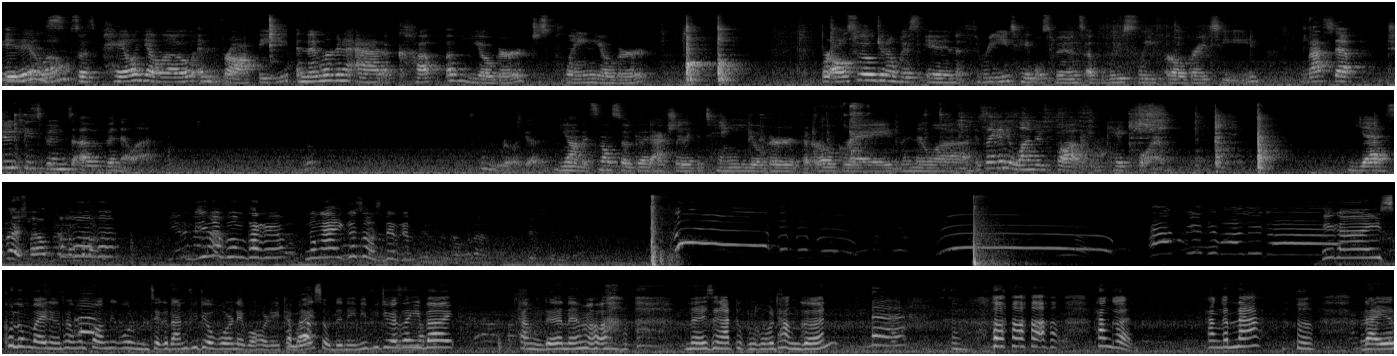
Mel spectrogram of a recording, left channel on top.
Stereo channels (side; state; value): both; different; correlation 0.00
